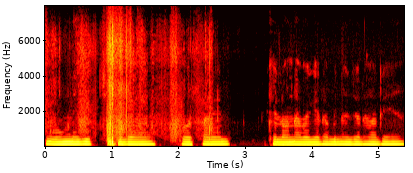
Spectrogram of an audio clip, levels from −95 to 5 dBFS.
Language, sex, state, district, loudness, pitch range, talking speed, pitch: Rajasthani, male, Rajasthan, Churu, -19 LUFS, 130-135 Hz, 90 wpm, 130 Hz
